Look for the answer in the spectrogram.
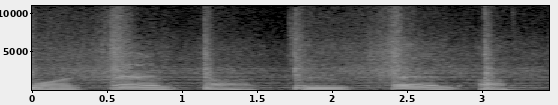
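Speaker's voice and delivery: slow, fading triplet count; slow counting aloud. Shown as a demonstration. Teacher counts triplets slowly during demonstration.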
